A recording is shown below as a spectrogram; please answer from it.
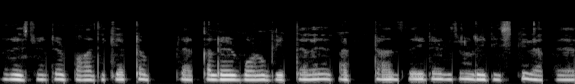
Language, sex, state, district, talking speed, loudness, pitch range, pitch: Bengali, female, West Bengal, Purulia, 210 wpm, -17 LUFS, 215-230 Hz, 225 Hz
